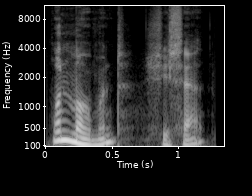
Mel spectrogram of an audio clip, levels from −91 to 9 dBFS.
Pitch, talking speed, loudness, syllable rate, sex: 145 Hz, 180 wpm, -17 LUFS, 5.6 syllables/s, male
